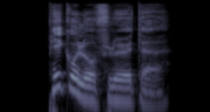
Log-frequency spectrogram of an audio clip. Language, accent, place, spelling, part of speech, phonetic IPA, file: German, Germany, Berlin, Piccoloflöte, noun, [ˈpɪkoloˌfløːtə], De-Piccoloflöte.ogg
- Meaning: piccolo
